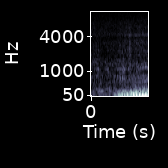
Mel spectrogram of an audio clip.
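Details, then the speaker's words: ASV 2800 track truck, 75 HP Isuzu diesel, 5,600 miles, 900 hours: starts instantly on the key and settles into a steady, deep, even diesel throb with no knocks or misses; healthy idle. "now it's running, if you can hear that. It's got low miles, 5,600 miles, and only 900 hours on a 75 horsepower Isuzu Diesel."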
